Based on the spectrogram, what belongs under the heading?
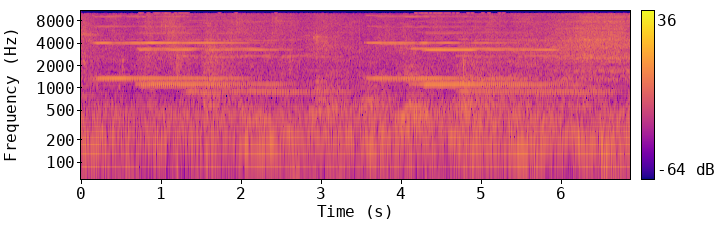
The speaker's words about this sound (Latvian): Lūdzu zvanu.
